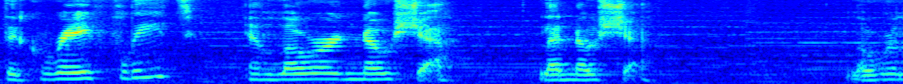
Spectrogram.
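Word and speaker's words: La Noscea: The man you are looking for is believed to be a resident of the Grey Fleet in Lower Lenosha. Lower Lenosha.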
